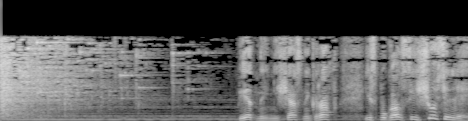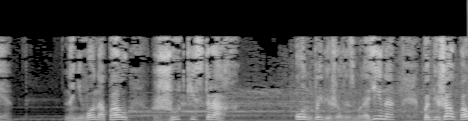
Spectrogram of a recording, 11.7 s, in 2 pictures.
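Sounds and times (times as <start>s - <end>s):
broken glass shards bouncing across the ground: 0.0s - 3.0s
speech: 3.0s - 8.8s, 9.5s - 11.6s.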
